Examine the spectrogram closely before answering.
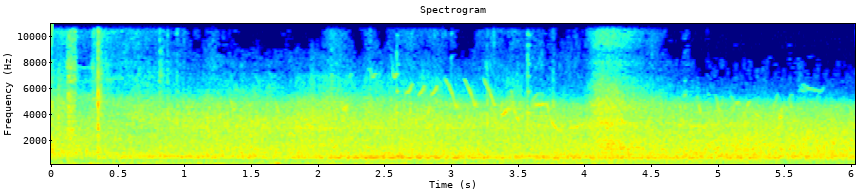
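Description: A small engine idles with a steady drone close by.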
